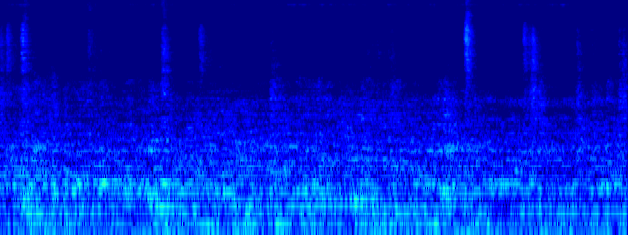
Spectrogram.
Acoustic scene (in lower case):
elevator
